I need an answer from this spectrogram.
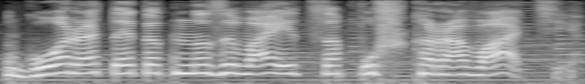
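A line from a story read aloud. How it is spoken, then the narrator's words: Old woman's toothless mumble. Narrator (Russian): прошамкала старуха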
